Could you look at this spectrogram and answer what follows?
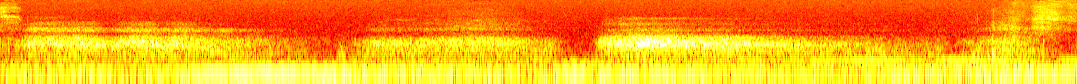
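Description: Deep, heavy rhythmic breathing during a power yoga flow, slow inhales and exhales swelling and fading in long waves over a steady low hum, close to the microphone with no talking.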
